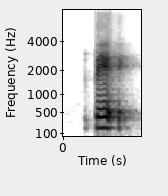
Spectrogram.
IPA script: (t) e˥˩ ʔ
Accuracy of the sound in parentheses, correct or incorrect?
incorrect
